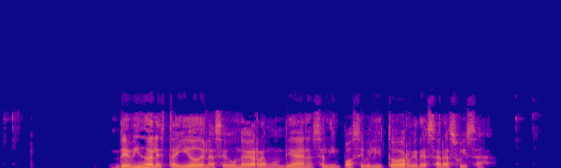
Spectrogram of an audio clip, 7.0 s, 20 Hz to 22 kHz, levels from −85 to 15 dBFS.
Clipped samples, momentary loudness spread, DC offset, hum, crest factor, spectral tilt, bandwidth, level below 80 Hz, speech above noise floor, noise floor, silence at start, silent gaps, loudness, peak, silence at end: under 0.1%; 10 LU; under 0.1%; none; 24 dB; -4.5 dB/octave; 9.8 kHz; -52 dBFS; 63 dB; -85 dBFS; 1.45 s; none; -22 LUFS; 0 dBFS; 0.95 s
